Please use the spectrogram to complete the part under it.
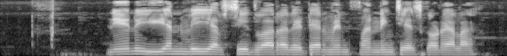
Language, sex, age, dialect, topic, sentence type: Telugu, male, 18-24, Utterandhra, banking, question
